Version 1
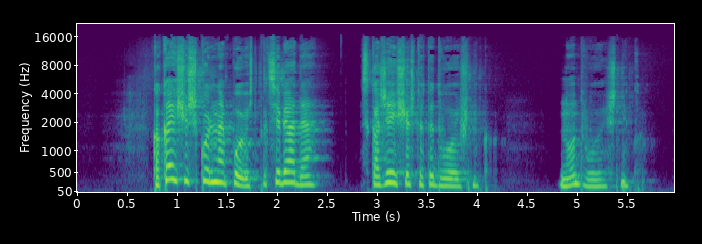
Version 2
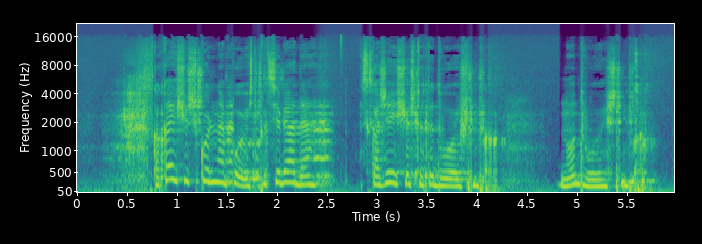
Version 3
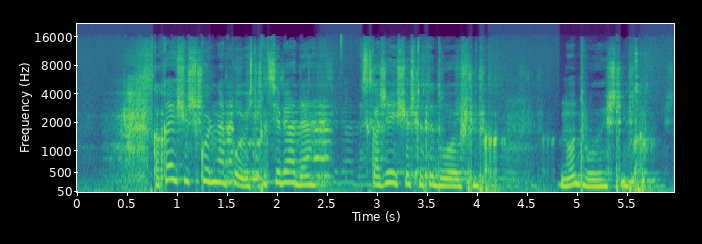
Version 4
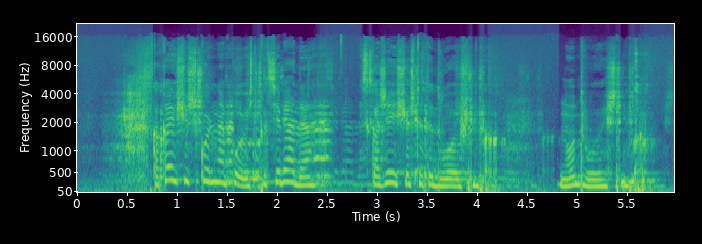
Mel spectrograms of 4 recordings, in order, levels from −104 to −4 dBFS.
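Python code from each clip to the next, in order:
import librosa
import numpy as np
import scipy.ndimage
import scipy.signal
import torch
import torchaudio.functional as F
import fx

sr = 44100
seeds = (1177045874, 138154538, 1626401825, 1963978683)

y1 = fx.env_flatten(x, sr, amount_pct=100)
y1 = y1 * librosa.db_to_amplitude(-1.0)
y2 = y1 + 10.0 ** (-19.5 / 20.0) * np.pad(y1, (int(578 * sr / 1000.0), 0))[:len(y1)]
y3 = fx.record_warp(y2, sr, rpm=45.0, depth_cents=100.0)
y3 = y3 * librosa.db_to_amplitude(-2.0)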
